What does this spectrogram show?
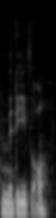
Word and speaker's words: medieval: That syllable gets reduced and dropped, and it just sounds like medieval.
